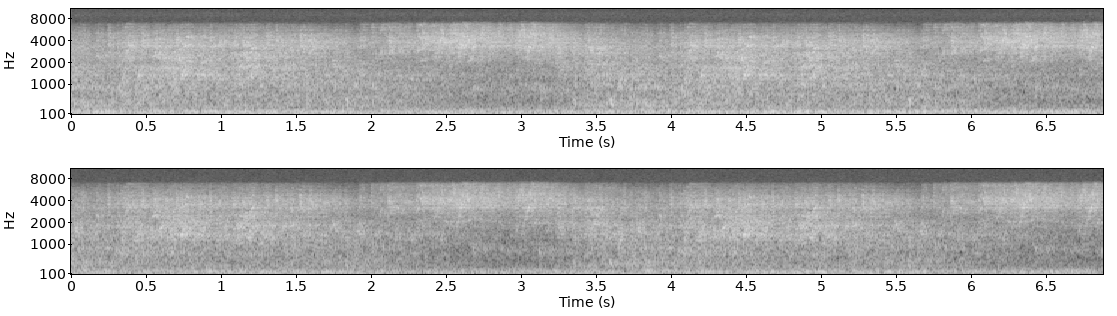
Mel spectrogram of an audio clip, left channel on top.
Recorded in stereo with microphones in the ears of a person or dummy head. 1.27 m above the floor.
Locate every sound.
0.0 s an insect: 15° right (ahead or behind), 4 m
